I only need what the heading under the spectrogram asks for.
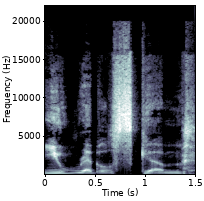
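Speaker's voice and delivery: low-pitched cereal-box mascot voice. Quoting a line from a movie scene: cereal mascot voice. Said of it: "He says it like a cereal mascot".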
